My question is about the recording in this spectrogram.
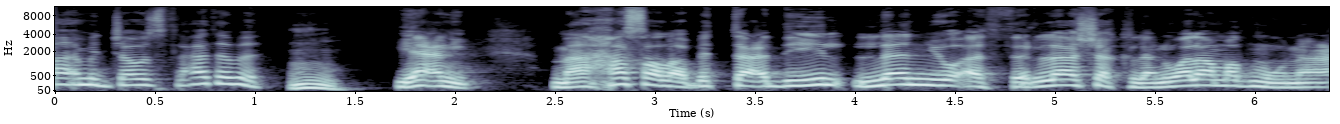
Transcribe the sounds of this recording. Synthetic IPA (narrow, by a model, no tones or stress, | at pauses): aːʔɪmɪt̪̚d͡ʒaːwazfilʕad̪aba | jaʕni | maħɑsˤɑlɑbɪt̪ːaʕd̪iːlːanjʊʔaθːɪɾlaʃaklanwalːamɑðˤmuːnaʕ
